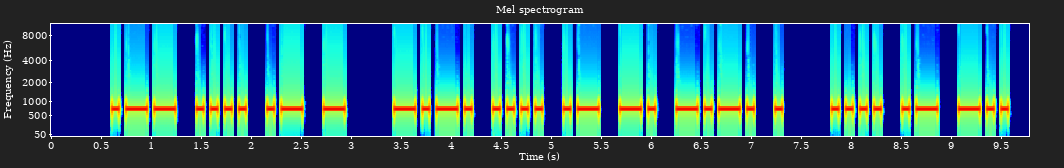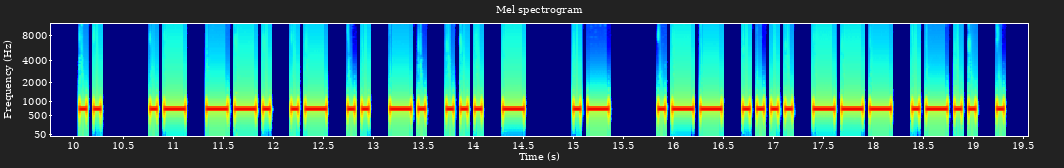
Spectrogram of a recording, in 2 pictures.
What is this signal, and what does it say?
Morse code, heard as a keyed tone, about 17 wpm, 700 Hz. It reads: WHAT CHANCE HAD I AGAINST A WHOLE
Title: Sentences from Top 1000 Words - Review Part 6 - 17wpm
